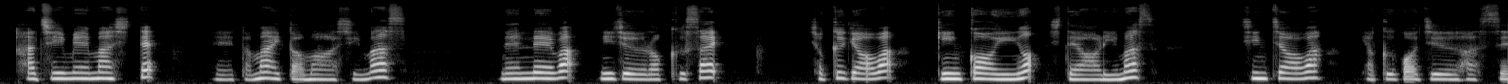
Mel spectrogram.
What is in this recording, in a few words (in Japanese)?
自己紹介インタビュー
